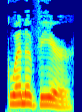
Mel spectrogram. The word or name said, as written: guenevere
